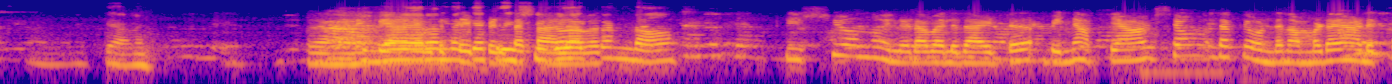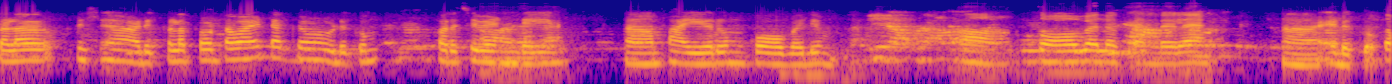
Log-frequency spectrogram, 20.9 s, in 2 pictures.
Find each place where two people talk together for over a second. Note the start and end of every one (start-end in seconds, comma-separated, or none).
2.7-4.6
